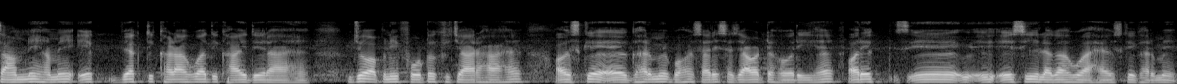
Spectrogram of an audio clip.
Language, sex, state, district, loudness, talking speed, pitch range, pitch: Hindi, male, Bihar, Jamui, -18 LUFS, 195 wpm, 110-120 Hz, 115 Hz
